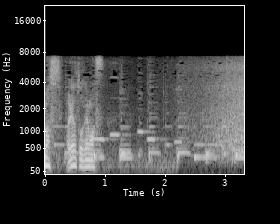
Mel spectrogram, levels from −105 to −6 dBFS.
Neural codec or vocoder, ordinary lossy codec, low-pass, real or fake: none; none; 7.2 kHz; real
